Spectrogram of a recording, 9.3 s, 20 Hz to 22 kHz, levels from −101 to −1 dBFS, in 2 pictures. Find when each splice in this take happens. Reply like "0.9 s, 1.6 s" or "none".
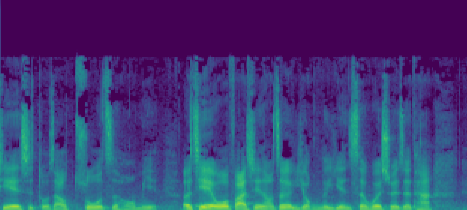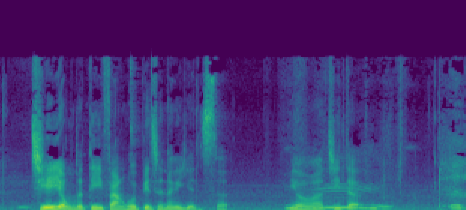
7.3 s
